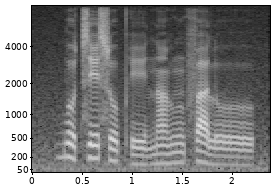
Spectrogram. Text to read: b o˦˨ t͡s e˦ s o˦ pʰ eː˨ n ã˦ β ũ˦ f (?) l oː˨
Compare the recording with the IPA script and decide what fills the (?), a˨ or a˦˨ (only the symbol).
a˦˨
